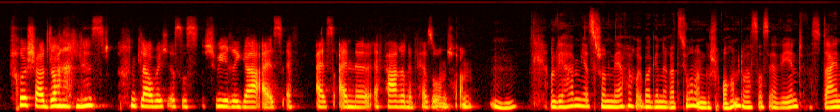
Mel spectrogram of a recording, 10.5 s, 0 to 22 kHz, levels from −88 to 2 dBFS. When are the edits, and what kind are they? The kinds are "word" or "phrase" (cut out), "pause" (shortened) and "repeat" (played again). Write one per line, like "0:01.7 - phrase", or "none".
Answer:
0:06.0 - pause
